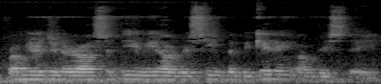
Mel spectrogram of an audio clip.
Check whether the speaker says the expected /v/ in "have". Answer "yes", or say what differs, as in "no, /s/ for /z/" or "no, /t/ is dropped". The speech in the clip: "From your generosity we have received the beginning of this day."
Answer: yes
